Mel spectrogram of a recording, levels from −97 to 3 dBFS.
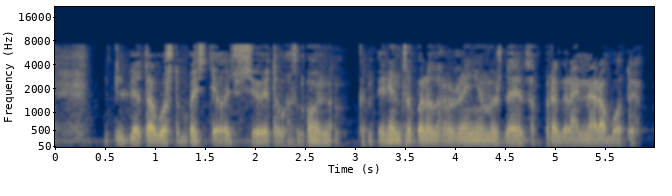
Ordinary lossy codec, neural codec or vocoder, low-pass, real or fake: MP3, 32 kbps; none; 7.2 kHz; real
